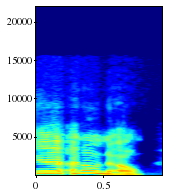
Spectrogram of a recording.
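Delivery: high, doubtful "eh, I don't know". Retold or imitated. Host imitates his first doubt about the merch, high and doubtful. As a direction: squeak out a doubtful shrug. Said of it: "At first, I was like".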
